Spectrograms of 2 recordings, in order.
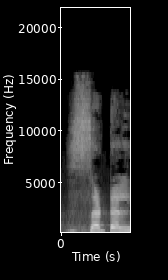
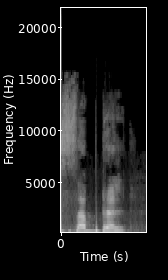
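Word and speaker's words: subtle: तरीके से क्या है एस यू बी टी एल ई तो क्या हो जाएगा सटल ना के सबटल सबटल नहीं होगा गाइ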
